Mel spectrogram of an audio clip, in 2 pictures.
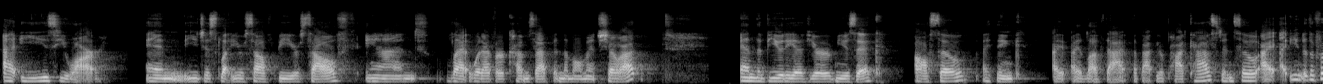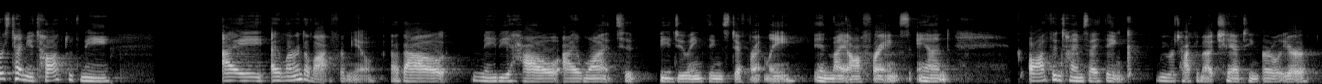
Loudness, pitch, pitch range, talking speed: -19 LUFS, 145 Hz, 140-165 Hz, 180 wpm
